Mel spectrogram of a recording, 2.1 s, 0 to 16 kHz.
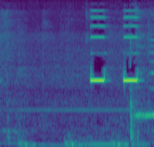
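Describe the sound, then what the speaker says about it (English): A microwave oven set to high power gives a faint low hum, then a few sharp keypad beeps near the end as it is started. "Microwave on high 100 power for 8 minutes."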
